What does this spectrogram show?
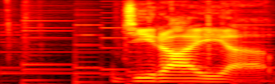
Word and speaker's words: Jiraiya: They spell it like this. But if you've watched Naruto, you know what this guy's name is. It's Jiraiya.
